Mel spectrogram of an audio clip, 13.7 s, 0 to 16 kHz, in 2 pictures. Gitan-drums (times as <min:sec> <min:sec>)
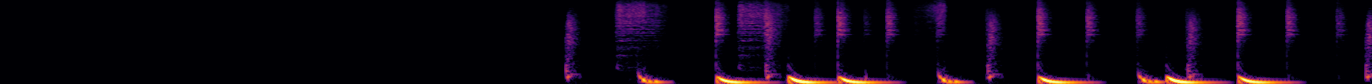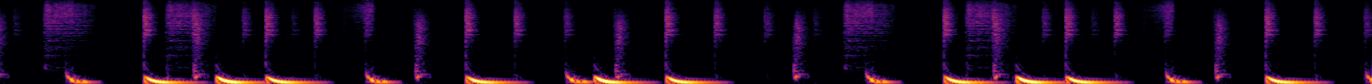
0:02.8 0:13.7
